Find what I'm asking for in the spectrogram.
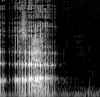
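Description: burp

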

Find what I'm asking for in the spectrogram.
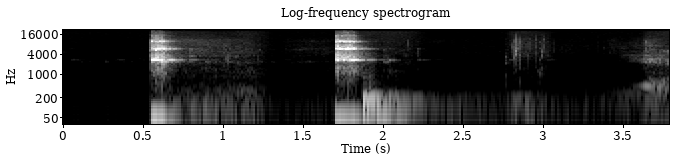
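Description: drinking glasses clinking

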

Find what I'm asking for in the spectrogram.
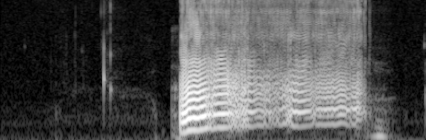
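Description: loud fart

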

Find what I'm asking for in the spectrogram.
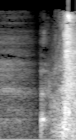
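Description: a big sneeze

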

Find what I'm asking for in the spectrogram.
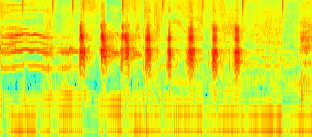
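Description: cat yowling

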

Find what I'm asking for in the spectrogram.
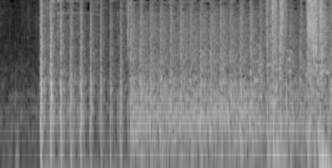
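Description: video game gunfire

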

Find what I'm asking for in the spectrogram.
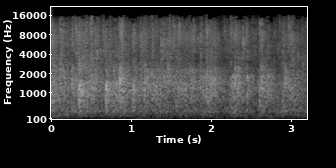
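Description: audience applause

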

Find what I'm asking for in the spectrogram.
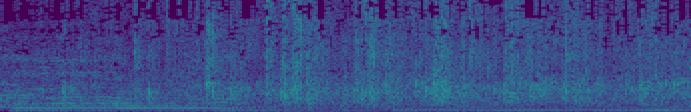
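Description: audience clapping

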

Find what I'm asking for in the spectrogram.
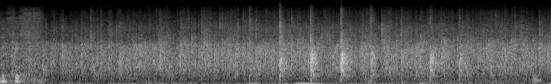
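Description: round of applause

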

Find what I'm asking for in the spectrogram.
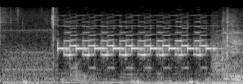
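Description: mobile phone ringtone ringing

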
